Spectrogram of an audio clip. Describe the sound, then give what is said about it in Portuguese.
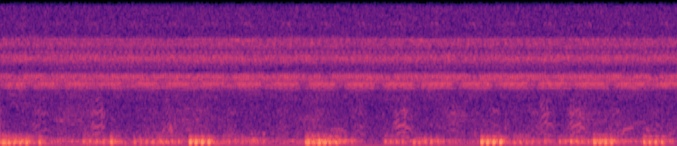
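Corvina fish vocalizing underwater in the Guaporé River, Brazil, heard from a boat: a steady run of low, croaking drum-like pulses in short irregular bursts, with a constant high insect-like whine running beneath them. “A gente estava em cima do barco e começou a ouvir aquele barulho que no início eu achei até que eram sapos, mas eram curvinas vocalizando embaixo d'água e a gente do barco conseguiu ouvir.”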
